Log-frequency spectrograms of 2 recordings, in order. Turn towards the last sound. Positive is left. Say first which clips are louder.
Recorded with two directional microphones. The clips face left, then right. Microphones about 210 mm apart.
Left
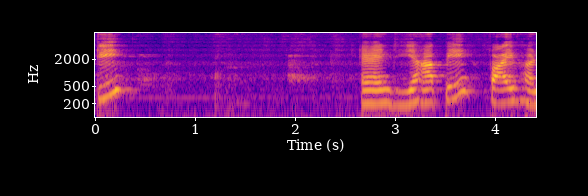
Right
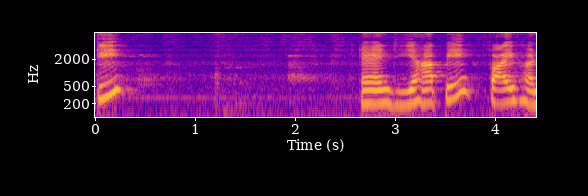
# right 4 dB
turn(degrees=-35)  # may be behind; listen again after turning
